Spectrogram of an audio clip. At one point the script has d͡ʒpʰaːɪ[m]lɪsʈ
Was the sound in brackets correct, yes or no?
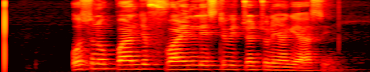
no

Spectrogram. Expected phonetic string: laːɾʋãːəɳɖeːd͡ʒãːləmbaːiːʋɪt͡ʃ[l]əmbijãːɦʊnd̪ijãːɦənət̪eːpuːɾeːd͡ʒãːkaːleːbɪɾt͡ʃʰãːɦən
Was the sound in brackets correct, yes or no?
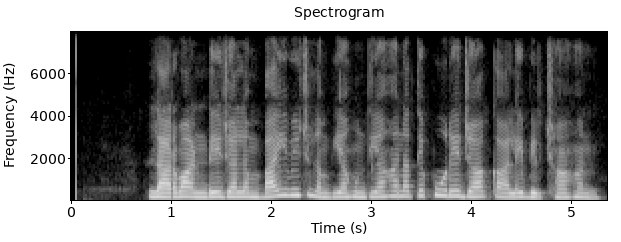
yes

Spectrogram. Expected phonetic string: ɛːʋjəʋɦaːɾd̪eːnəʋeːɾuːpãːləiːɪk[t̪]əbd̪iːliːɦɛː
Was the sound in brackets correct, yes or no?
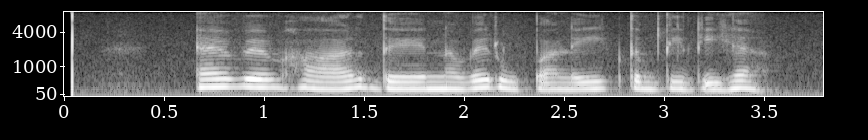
yes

